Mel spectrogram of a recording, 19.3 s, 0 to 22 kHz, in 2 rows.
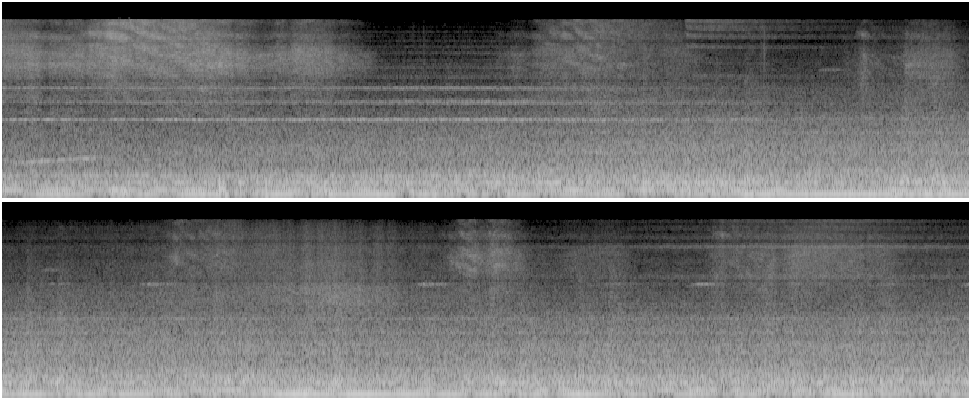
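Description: Hankyu 9300 series electric train departing and running past at low speed: a continuous low rumble of wheels on rail, with thin high wheel squeal in the first few seconds and a short rising whine from the traction motors about a second in as it pulls away.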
